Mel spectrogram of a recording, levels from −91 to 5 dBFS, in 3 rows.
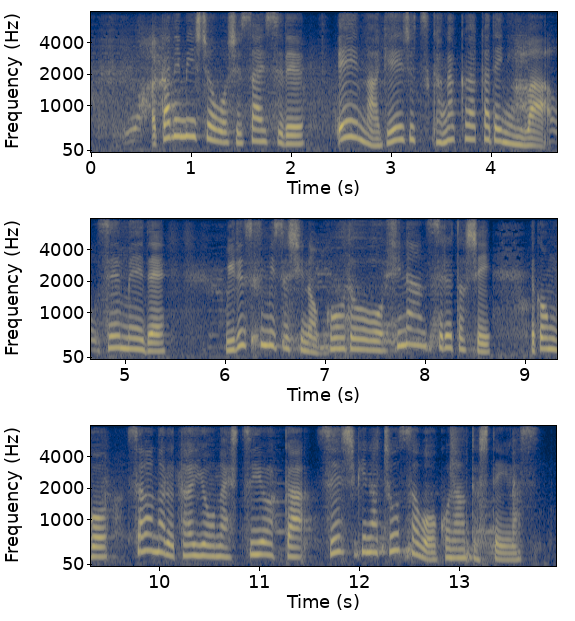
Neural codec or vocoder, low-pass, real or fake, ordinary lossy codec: codec, 16 kHz, 0.9 kbps, LongCat-Audio-Codec; none; fake; none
